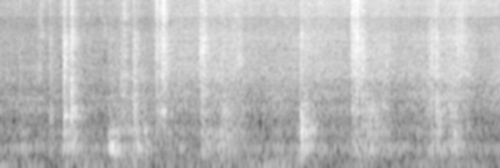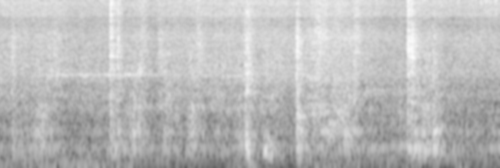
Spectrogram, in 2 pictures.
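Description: Spice masala sautéing in a pan for a cauliflower and potato curry, with repeated spatula scrapes and stirring clatter over a steady hiss of sizzling oil, close and moderately loud, no talking.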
